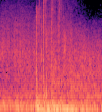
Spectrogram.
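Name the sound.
naval gunfire from the USS Missouri battleship in World of Warships video game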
